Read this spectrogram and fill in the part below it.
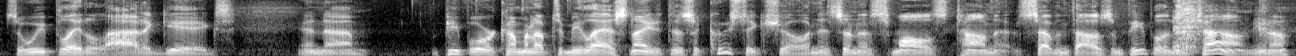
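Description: A man's voice: fairly low pitch, animated, normal speed, creaky. A man in his sixties from the United States, a guest musician chatting casually in a small radio studio, laid-back and peppering his talk with "man" and "you know". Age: 60s. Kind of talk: casual radio interview chat. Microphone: stand mic at guitar.

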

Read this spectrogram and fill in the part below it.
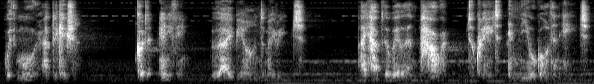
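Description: A woman playing an imperious machine-mind villain in a video game, grandiose and coldly persuasive, in a breathy, processed voice. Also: extremely low pitch, sharp tone, heavily acted. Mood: grandiose, commanding. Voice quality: breathy, whispery, gravelly. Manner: measured, grandiose, deliberate. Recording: echoing, distant, with music behind.

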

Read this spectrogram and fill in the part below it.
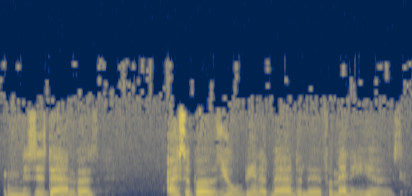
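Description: An actress playing a timid, eager young bride in a 1950s radio drama, speaking earnestly and politely. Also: female voice, on the high side, normal speed, a little mellow, husky, poor audio. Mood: nervous, polite.

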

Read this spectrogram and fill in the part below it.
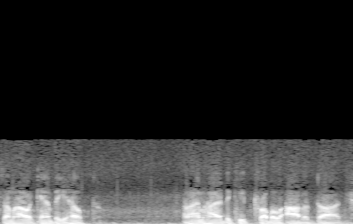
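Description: Very deep-voiced stern frontier marshal. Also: male voice, moderate pace. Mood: warning. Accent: American. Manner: blunt, authoritative, terse. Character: stern, seasoned US marshal in the Old West. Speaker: radio drama actor. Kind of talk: 1950s radio Western acting. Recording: muffled, noisy 1950s radio recording.

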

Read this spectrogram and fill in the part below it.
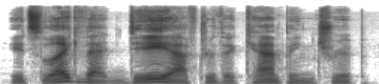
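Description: A man's voice: on the low side, normal speed, no echo, studio quality, close to an everyday voice. A man voicing an eccentric, naively earnest landlord in an audio story, with a quirky, emphatic delivery. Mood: earnest, uneasy. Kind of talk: scripted audio story dialogue.

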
